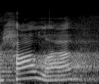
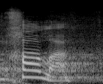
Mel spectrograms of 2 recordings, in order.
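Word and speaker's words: challah: Malu on page 243 some people have difficulty pronouncing their H sound the gutural is found in Hebrew Yiddish German and Spanish but not in English many Jews and non-jews say Hanukah instead of Hanukah or Hala instead of Hala this mis pronouncement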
